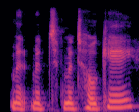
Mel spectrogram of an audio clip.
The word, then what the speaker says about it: Matoke: go by or do you go by um matoke is that how you say it yeah well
